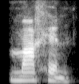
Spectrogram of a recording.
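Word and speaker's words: machen: তিনটার যে কোনো একটা, ধরেন এই তিনটার যে কোনো একটা প্লাস হচ্ছে সে হা যদি থাকে তাহলে খর মতো উচ্চারণ হবে। জি। এই যে মাখেন, হক, মাখেন।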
